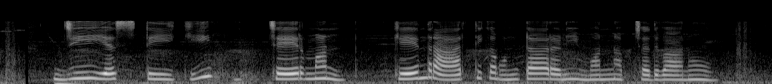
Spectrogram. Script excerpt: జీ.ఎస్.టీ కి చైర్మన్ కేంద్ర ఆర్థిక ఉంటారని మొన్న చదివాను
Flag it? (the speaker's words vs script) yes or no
no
